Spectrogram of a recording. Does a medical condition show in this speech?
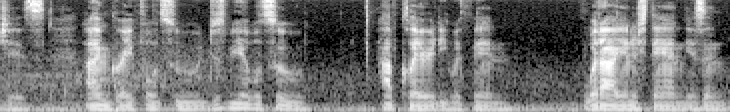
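No.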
